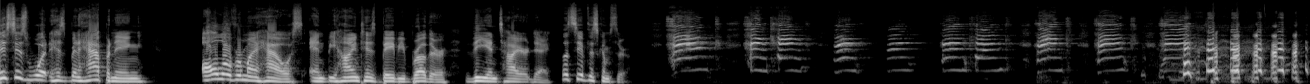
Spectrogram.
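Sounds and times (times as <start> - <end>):
speech: 0.0 - 6.8
child giggling: 7.5 - 13.1.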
